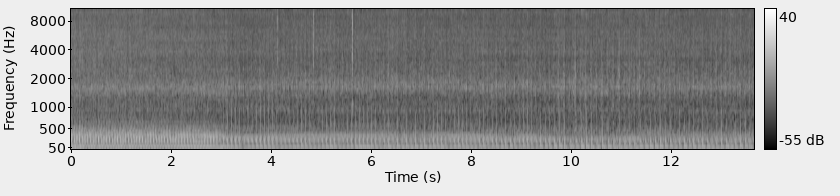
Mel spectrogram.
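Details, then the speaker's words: 2015 Yamaha TTR 230 after full exhaust, 14T sprocket, airbox and carb rejet (#130 main, #38 pilot): fast steady idle on choke, only about 20 to 30 seconds versus stock, then a slower even beat; healthy cold start. "choke is all the way off now from the factory this bike requires uh you know you have to have the choke on for like 10 minutes or something this now choke was on for what 20 seconds 30 seconds"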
